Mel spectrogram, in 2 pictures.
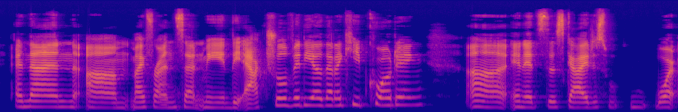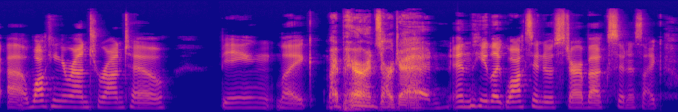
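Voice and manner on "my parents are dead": very loud, booming, full-volume shout. Retelling a video of Batman walking around Toronto: imitating Batman yelling. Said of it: "just yelling at people".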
